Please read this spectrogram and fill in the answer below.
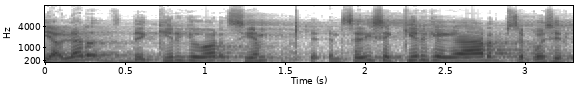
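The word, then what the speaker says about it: Kierkegaard: de Kirk se dice Kirk gard se puede decir Kirk gord porque la pronunciación algunos pronuncian así por la pronunciación danesa así que por ahí ustedes escucharán que algunos dicen Kirk gord no por la la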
